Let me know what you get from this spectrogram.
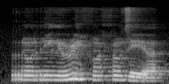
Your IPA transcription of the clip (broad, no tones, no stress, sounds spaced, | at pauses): r õ r ĩ lʲ ũ ɭ ĩ h õ ħ ũ z e ɐ̯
